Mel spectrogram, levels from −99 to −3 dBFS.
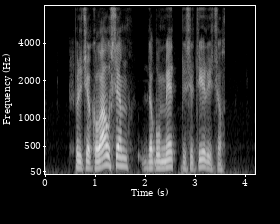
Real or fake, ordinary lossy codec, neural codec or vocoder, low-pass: fake; none; codec, 16 kHz, 8 kbps, FunCodec, trained on LibriTTS, 25 frames a second; none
